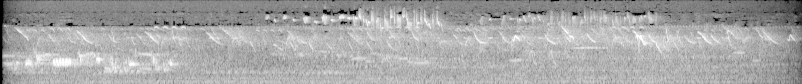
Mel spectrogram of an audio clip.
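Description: A chorus of birds calling, with many short, quick chirps that slide downward and overlap throughout. Higher twittering notes come in the middle, and a lower call sounds in the first couple of seconds.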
